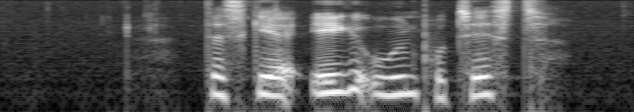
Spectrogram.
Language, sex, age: Danish, female, 48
